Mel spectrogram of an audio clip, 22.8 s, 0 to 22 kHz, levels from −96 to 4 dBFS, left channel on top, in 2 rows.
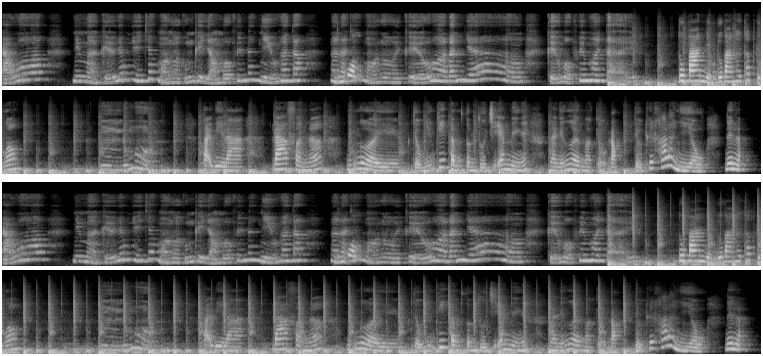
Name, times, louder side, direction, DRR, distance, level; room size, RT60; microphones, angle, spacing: voice 1, 0.0-9.6 12.8-13.9, left 2 dB, 30° left, 1.6 m, -30 dB
voice 2, 5.0-5.4 10.1-11.7 14.4-22.5, left 3 dB, 55° left, 1.0 m, -24 dB
sound 1, 9.1-21.1, right 2 dB, 70° right, 1.2 m, -27 dB
15.0 x 6.0 x 6.3 m
head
